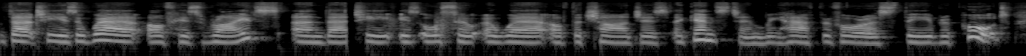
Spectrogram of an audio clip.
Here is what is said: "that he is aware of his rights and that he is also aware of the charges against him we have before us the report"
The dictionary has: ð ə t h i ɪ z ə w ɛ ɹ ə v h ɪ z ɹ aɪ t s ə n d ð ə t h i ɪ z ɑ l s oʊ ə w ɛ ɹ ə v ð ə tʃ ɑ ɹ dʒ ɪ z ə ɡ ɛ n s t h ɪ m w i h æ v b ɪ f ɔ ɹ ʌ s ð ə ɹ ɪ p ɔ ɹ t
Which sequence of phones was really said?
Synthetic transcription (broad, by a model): ð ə t h i ɪ z ə w ɛ ɹ ə v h ɪ z ɹ aɪ t s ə n ð ə t h i ɪ z ɑ l s oʊ ə w ɛ ɹ ə v ð ə tʃ ɑ ɹ dʒ ɪ z ə ɡ ɛ n s t h ɪ m w i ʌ v b ɪ f ɔ ɹ ʌ s ð ə ɹ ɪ p ɔ ɹ t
